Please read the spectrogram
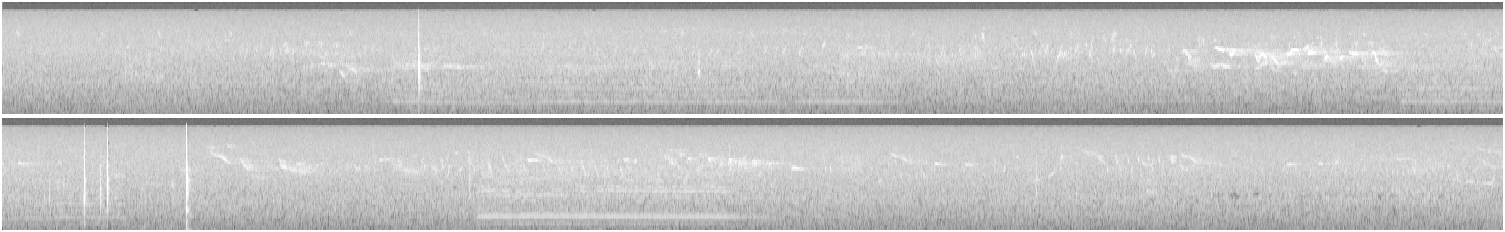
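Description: Honeybee buzzing in flight in three passes of a few seconds each, over a faint outdoor background with scattered bird chirps. A few sharp clicks are the loudest sounds.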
